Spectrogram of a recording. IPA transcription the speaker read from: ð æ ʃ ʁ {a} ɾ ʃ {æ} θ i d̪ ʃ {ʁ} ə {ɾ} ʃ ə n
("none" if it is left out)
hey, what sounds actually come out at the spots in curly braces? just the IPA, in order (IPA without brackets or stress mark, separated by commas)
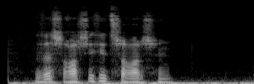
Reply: ə, i, ʁ, ɾ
